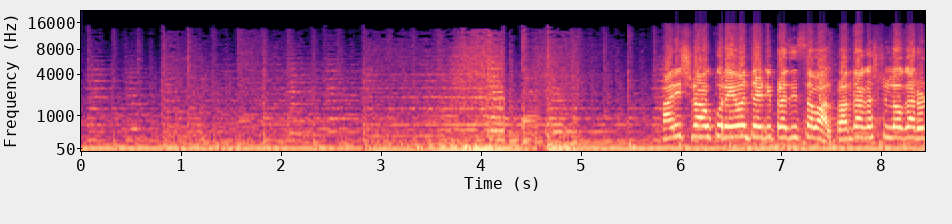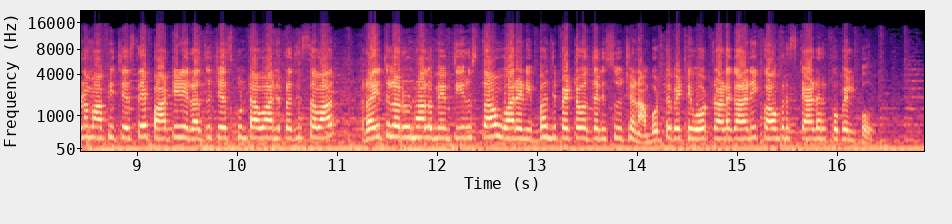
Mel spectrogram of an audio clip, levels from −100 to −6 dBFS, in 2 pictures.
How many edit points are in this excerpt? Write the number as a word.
one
